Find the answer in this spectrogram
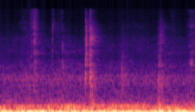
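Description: A few faint, short clicks of trading cards being handled, over a low steady room hum.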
